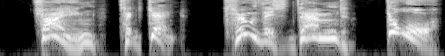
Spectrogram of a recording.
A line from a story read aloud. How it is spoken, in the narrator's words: shouted Amicus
